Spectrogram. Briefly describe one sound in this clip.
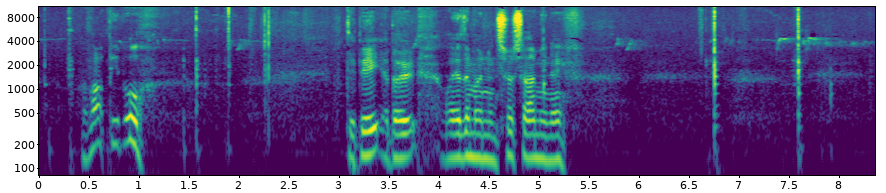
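A knife blade scrapes and shaves wood in short strokes.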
